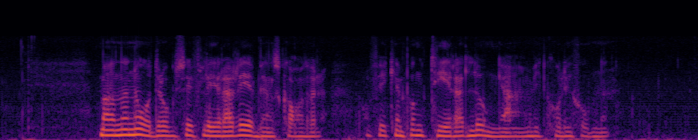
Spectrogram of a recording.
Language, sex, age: Swedish, male, 61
